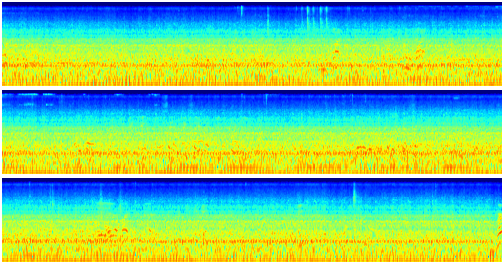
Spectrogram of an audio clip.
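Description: City bus idling at the curb: a steady engine hum with street noise, and faint voices in the background.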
